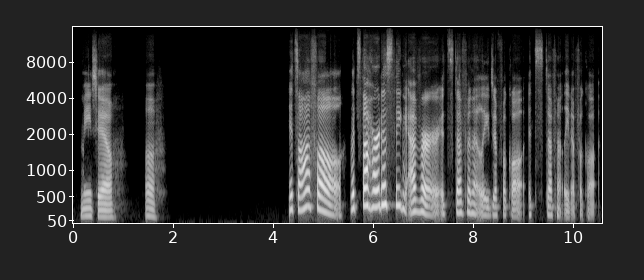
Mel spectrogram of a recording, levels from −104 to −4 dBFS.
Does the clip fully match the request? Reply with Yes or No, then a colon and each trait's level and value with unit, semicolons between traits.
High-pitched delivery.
Yes: high, 205 Hz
